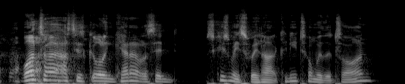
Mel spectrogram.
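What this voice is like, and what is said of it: Australian accent with twang. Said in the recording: “It's a twang for us... Canadians, when they hear our accent, they know straight away you're Australian.”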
